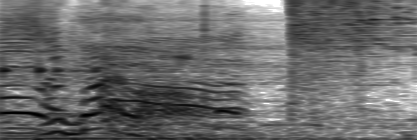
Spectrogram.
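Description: Glass-shattering sound effect added in the edit, coming in suddenly about one and a half seconds in and crackling on briefly.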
